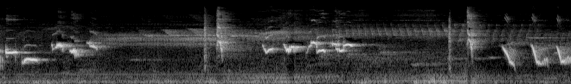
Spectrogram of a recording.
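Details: Murai training song meant to make a listening murai answer aggressively: varied whistled phrases and short warbles, sharp clicks, then a series of rapid descending whistled notes repeated about four times at the end, with faint low rumble behind.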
